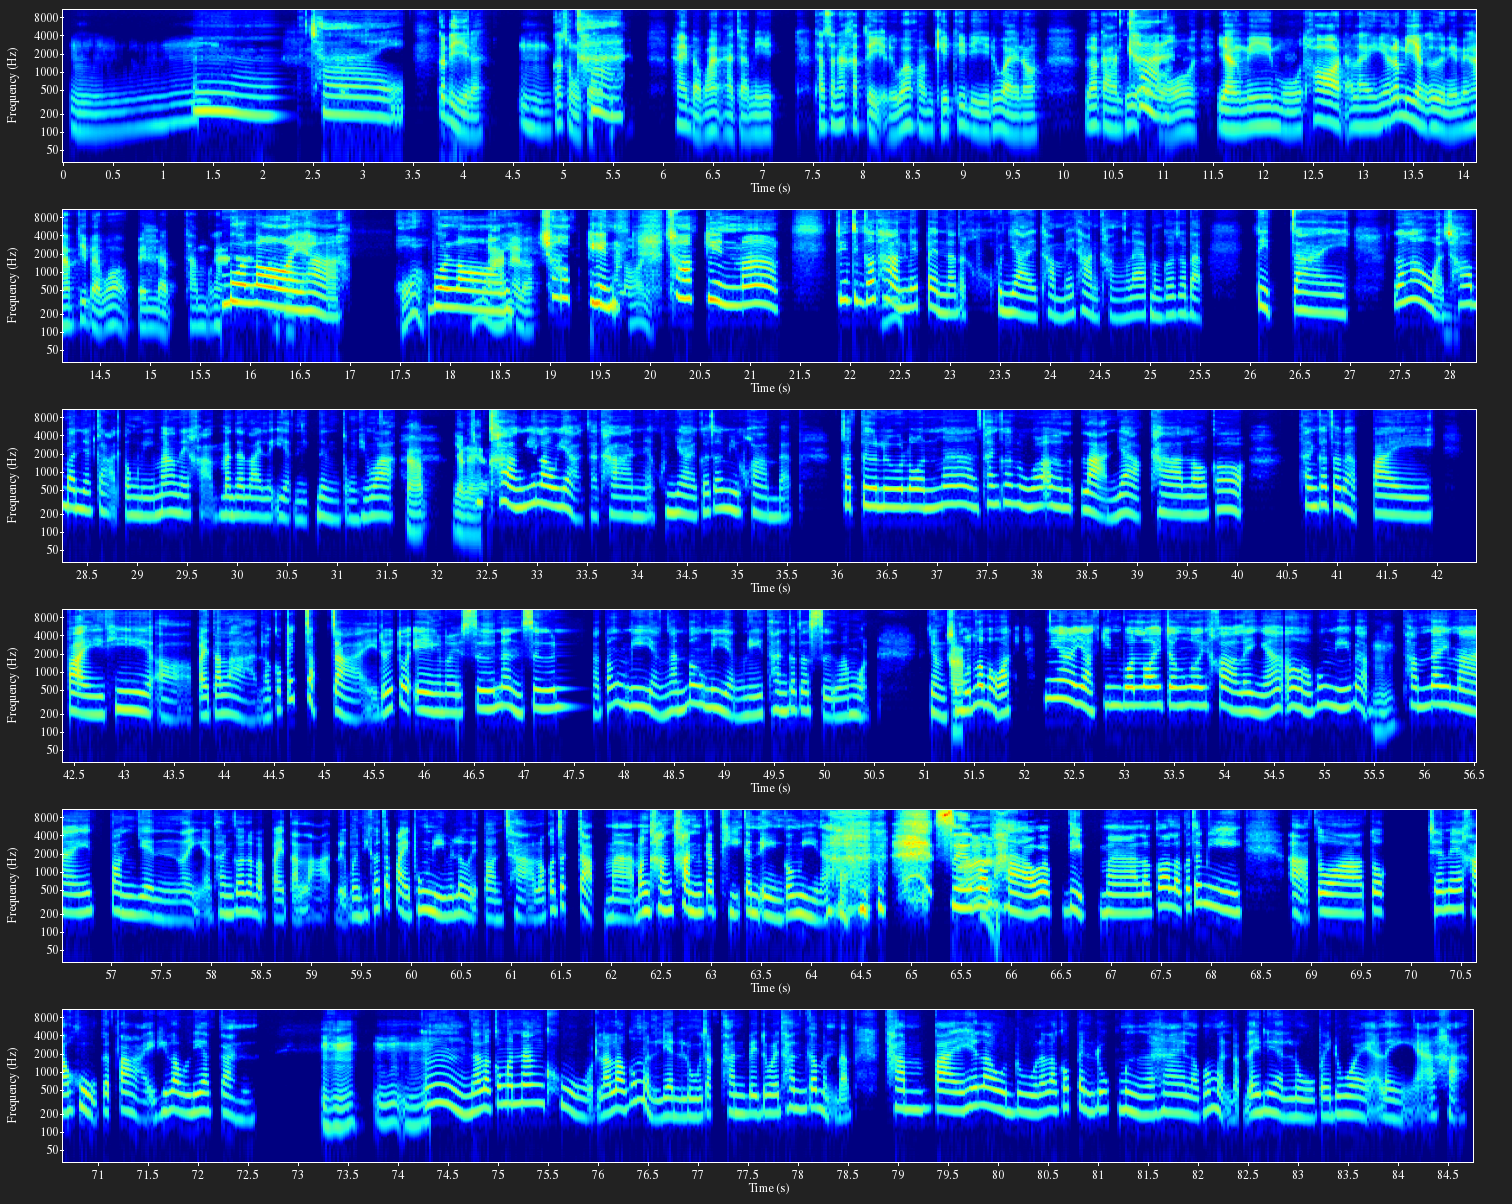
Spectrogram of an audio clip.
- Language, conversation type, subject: Thai, podcast, การทำอาหารให้กันช่วยสื่อความรักในบ้านคุณได้อย่างไร?
- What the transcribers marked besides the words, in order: drawn out: "อืม"; mechanical hum; distorted speech; tapping; laughing while speaking: "ชอบกิน"; other background noise; "สมมุติ" said as "ฉมมุติ"; laughing while speaking: "นะคะ"; chuckle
